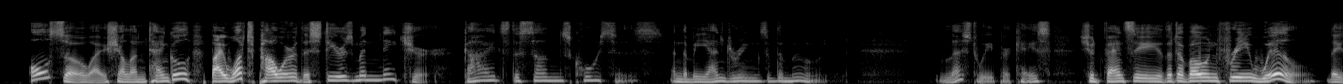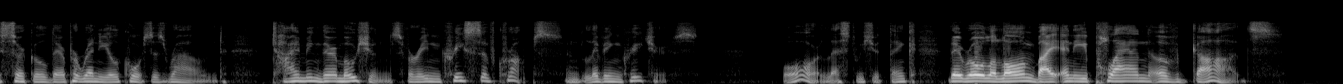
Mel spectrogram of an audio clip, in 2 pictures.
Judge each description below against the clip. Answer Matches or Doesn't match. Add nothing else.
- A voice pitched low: Doesn't match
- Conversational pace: Doesn't match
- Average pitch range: Matches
